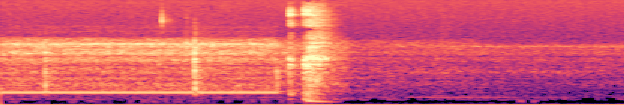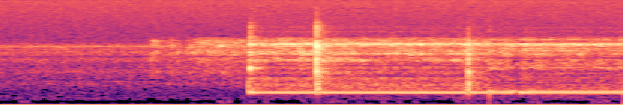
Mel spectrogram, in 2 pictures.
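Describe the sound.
Faint telephone tones while calling back a scam caller: a steady electronic tone with brief clicks, a short burst, a quiet gap, then the tone resumes with a few more clicks.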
